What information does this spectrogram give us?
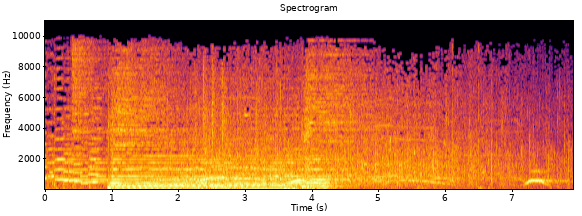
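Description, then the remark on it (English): A large crowd at an evening live music show applauds loudly and steadily after a song, with scattered whoops and whistles rising over the clapping; a brief low musical chord rings out early, and the cheering thins slightly toward the end. “We have a great crowd out here tonight.”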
